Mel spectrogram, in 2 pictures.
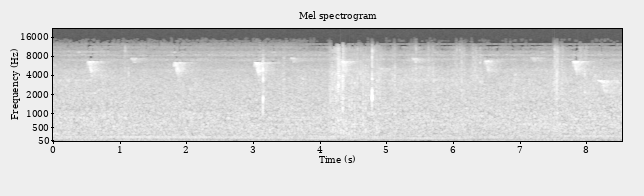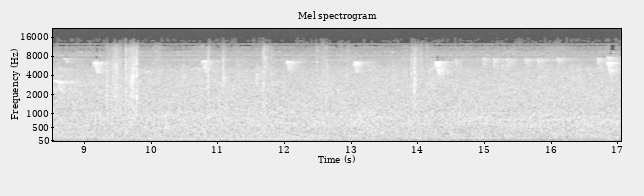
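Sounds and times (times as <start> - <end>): small bird chirping: 3.0 - 5.6.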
